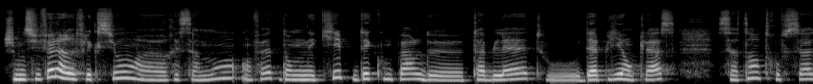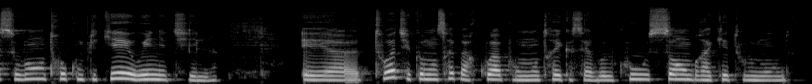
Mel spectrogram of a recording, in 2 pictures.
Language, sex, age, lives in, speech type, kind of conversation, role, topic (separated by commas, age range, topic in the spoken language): French, female, 35-39, France, read, expert-assistant, asker, Quelles astuces pour intégrer les outils numériques en classe quand certains collègues sont sceptiques ?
